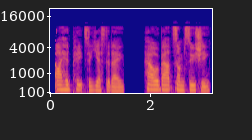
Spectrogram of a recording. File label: female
